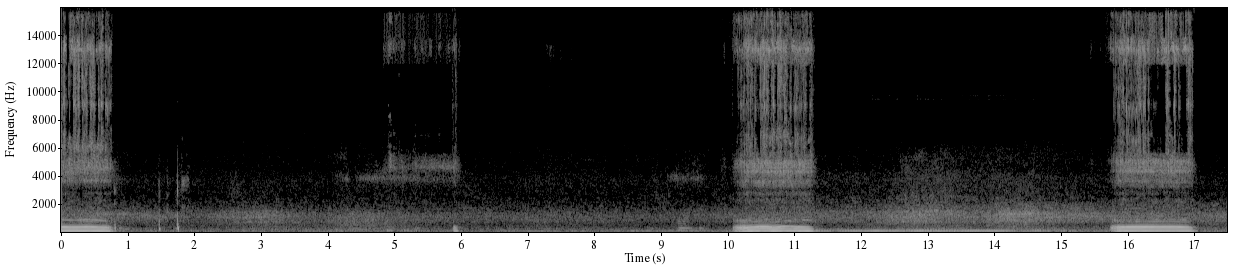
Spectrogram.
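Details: French Bulldog snoring during sleep: three loud, low, buzzing snores several seconds apart, with quiet breathing between.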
